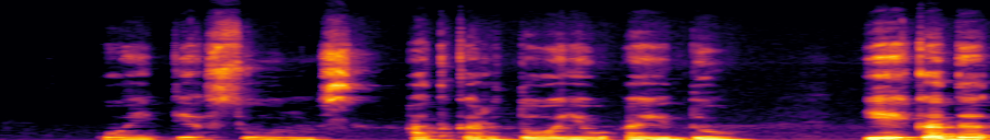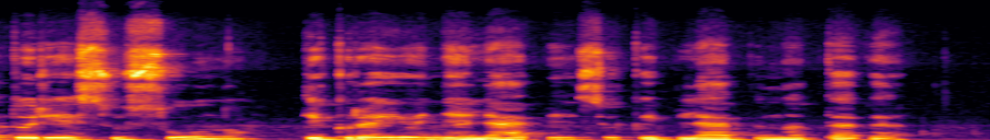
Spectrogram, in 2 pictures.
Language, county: Lithuanian, Vilnius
